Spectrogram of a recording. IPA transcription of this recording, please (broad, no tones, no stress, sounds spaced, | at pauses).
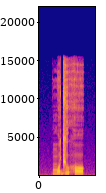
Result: m ɔ d͡ʒ u h ɔ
